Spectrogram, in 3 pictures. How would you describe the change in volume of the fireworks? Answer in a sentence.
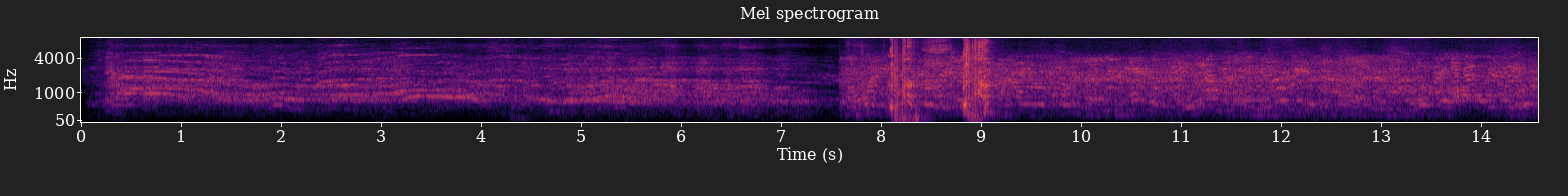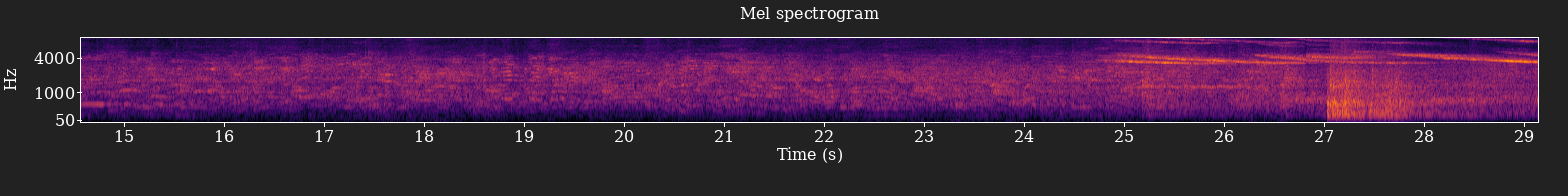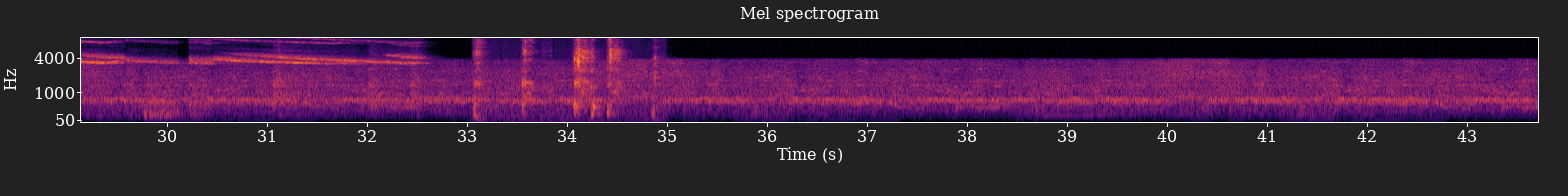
The volume of the fireworks goes up, then down.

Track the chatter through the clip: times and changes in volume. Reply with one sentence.
The chatter can be heard from 0.0 to 43.6 s, getting louder.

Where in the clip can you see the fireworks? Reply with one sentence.
The fireworks can be heard from 24.9 to 32.5 s.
